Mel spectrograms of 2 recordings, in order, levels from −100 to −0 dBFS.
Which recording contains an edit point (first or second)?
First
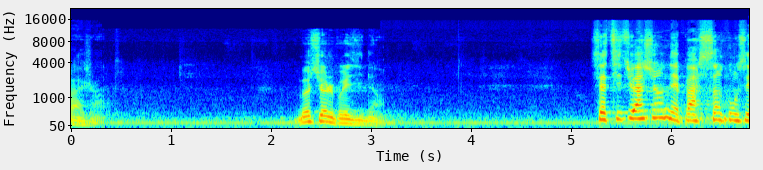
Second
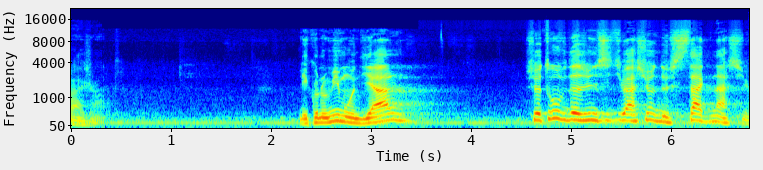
second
